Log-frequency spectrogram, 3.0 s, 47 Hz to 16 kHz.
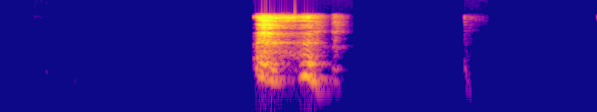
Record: {"cough_length": "3.0 s", "cough_amplitude": 6254, "cough_signal_mean_std_ratio": 0.23, "survey_phase": "beta (2021-08-13 to 2022-03-07)", "age": "45-64", "gender": "Female", "wearing_mask": "No", "symptom_none": true, "smoker_status": "Never smoked", "respiratory_condition_asthma": false, "respiratory_condition_other": false, "recruitment_source": "REACT", "submission_delay": "2 days", "covid_test_method": "RT-qPCR", "influenza_a_test_result": "Unknown/Void", "influenza_b_test_result": "Unknown/Void"}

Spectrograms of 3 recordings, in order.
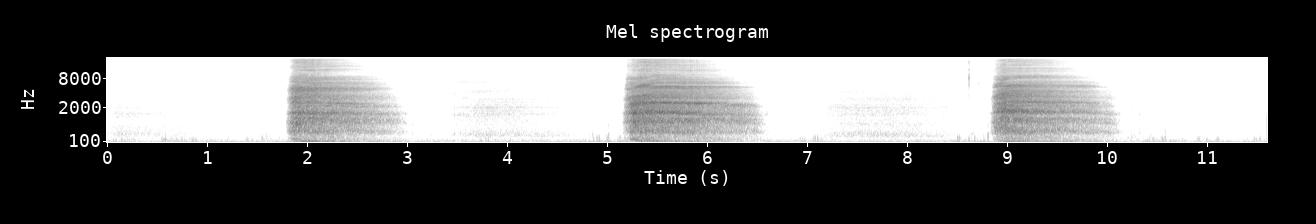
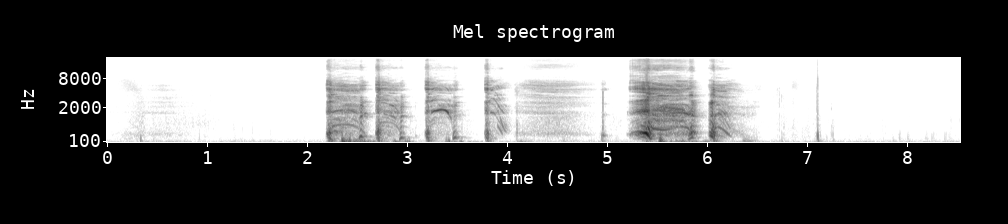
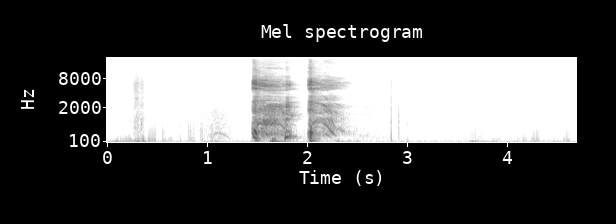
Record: {"exhalation_length": "11.6 s", "exhalation_amplitude": 4264, "exhalation_signal_mean_std_ratio": 0.4, "three_cough_length": "8.5 s", "three_cough_amplitude": 32768, "three_cough_signal_mean_std_ratio": 0.24, "cough_length": "4.7 s", "cough_amplitude": 8778, "cough_signal_mean_std_ratio": 0.28, "survey_phase": "alpha (2021-03-01 to 2021-08-12)", "age": "45-64", "gender": "Male", "wearing_mask": "No", "symptom_cough_any": true, "symptom_fatigue": true, "symptom_fever_high_temperature": true, "symptom_headache": true, "symptom_onset": "3 days", "smoker_status": "Ex-smoker", "respiratory_condition_asthma": false, "respiratory_condition_other": false, "recruitment_source": "Test and Trace", "submission_delay": "2 days", "covid_test_result": "Positive", "covid_test_method": "RT-qPCR", "covid_ct_value": 26.0, "covid_ct_gene": "ORF1ab gene", "covid_ct_mean": 26.6, "covid_viral_load": "1900 copies/ml", "covid_viral_load_category": "Minimal viral load (< 10K copies/ml)"}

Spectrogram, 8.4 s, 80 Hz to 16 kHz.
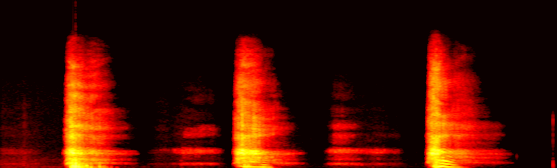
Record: {"exhalation_length": "8.4 s", "exhalation_amplitude": 30887, "exhalation_signal_mean_std_ratio": 0.3, "survey_phase": "beta (2021-08-13 to 2022-03-07)", "age": "18-44", "gender": "Female", "wearing_mask": "No", "symptom_cough_any": true, "symptom_new_continuous_cough": true, "symptom_runny_or_blocked_nose": true, "symptom_sore_throat": true, "symptom_abdominal_pain": true, "symptom_fatigue": true, "symptom_headache": true, "symptom_change_to_sense_of_smell_or_taste": true, "symptom_onset": "4 days", "smoker_status": "Never smoked", "respiratory_condition_asthma": false, "respiratory_condition_other": false, "recruitment_source": "Test and Trace", "submission_delay": "2 days", "covid_test_result": "Positive", "covid_test_method": "RT-qPCR", "covid_ct_value": 21.6, "covid_ct_gene": "N gene", "covid_ct_mean": 21.9, "covid_viral_load": "64000 copies/ml", "covid_viral_load_category": "Low viral load (10K-1M copies/ml)"}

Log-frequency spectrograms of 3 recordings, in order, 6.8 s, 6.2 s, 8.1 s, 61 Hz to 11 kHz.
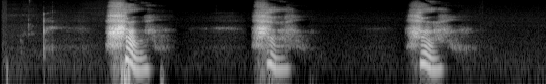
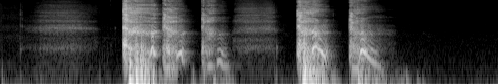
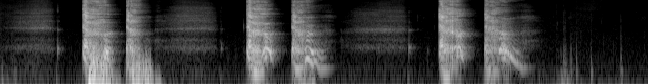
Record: {"exhalation_length": "6.8 s", "exhalation_amplitude": 25012, "exhalation_signal_mean_std_ratio": 0.28, "cough_length": "6.2 s", "cough_amplitude": 22655, "cough_signal_mean_std_ratio": 0.37, "three_cough_length": "8.1 s", "three_cough_amplitude": 16845, "three_cough_signal_mean_std_ratio": 0.39, "survey_phase": "alpha (2021-03-01 to 2021-08-12)", "age": "45-64", "gender": "Female", "wearing_mask": "No", "symptom_cough_any": true, "symptom_fatigue": true, "symptom_headache": true, "symptom_change_to_sense_of_smell_or_taste": true, "symptom_loss_of_taste": true, "symptom_onset": "4 days", "smoker_status": "Ex-smoker", "respiratory_condition_asthma": false, "respiratory_condition_other": false, "recruitment_source": "Test and Trace", "submission_delay": "1 day", "covid_test_result": "Positive", "covid_test_method": "RT-qPCR", "covid_ct_value": 21.1, "covid_ct_gene": "ORF1ab gene"}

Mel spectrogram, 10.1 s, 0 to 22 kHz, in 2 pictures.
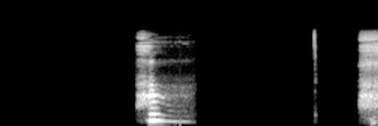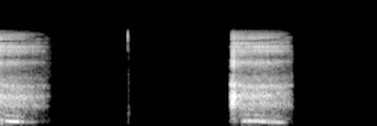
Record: {"exhalation_length": "10.1 s", "exhalation_amplitude": 18330, "exhalation_signal_mean_std_ratio": 0.25, "survey_phase": "beta (2021-08-13 to 2022-03-07)", "age": "45-64", "gender": "Female", "wearing_mask": "No", "symptom_none": true, "smoker_status": "Never smoked", "respiratory_condition_asthma": false, "respiratory_condition_other": false, "recruitment_source": "REACT", "submission_delay": "1 day", "covid_test_result": "Negative", "covid_test_method": "RT-qPCR", "influenza_a_test_result": "Negative", "influenza_b_test_result": "Negative"}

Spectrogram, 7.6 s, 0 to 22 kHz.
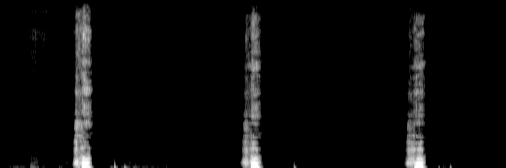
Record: {"exhalation_length": "7.6 s", "exhalation_amplitude": 32766, "exhalation_signal_mean_std_ratio": 0.22, "survey_phase": "beta (2021-08-13 to 2022-03-07)", "age": "45-64", "gender": "Male", "wearing_mask": "No", "symptom_none": true, "smoker_status": "Ex-smoker", "respiratory_condition_asthma": false, "respiratory_condition_other": false, "recruitment_source": "REACT", "submission_delay": "2 days", "covid_test_result": "Negative", "covid_test_method": "RT-qPCR", "influenza_a_test_result": "Negative", "influenza_b_test_result": "Negative"}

